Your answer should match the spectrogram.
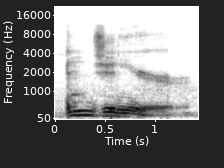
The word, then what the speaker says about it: engineer: This word is pronounced engineer, engineer. And that is also the J sound, as in jazz.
